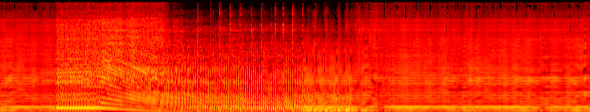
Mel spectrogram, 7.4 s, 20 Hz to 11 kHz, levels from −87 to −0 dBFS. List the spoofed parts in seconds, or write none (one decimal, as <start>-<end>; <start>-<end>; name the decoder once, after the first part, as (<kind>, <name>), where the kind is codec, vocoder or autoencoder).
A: 0.0-0.7 (vocoder, BigVGAN v2); 3.8-7.4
